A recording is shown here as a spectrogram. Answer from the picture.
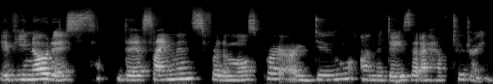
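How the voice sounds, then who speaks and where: Intonation holds fairly even. There is a somewhat breathy quality to the voice. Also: woman. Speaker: math teacher. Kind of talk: recorded class announcement. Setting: self-recorded video while away from class.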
